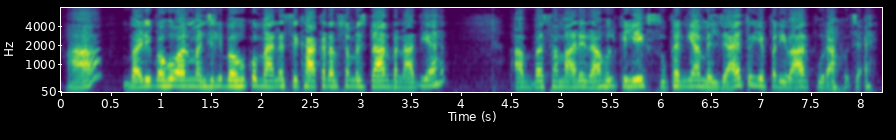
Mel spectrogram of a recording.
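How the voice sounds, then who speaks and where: A woman voicing a bossy, fussy middle-aged mother-in-law in a cartoon family drama, nagging and quick to take offence. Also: medium pitch, fairly bright tone, no room sound, lightly acted. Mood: eager, welcoming. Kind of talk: animated family drama voice acting in Hindi.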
